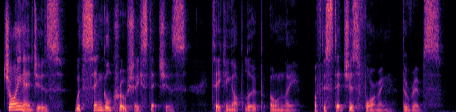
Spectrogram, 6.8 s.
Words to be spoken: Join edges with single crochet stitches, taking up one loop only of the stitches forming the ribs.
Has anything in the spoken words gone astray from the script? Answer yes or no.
yes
